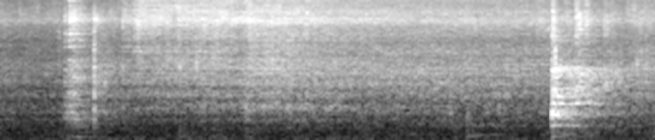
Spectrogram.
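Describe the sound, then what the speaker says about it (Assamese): Mutton and potatoes fry together in a pan with onions for a mutton curry, a steady close sizzle with a few stirring knocks and a sharper burst of hissing near the end. "এতিয়া মই মাংস আৰু আলুখিনি একেলগে ভাজি ল'ম।"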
